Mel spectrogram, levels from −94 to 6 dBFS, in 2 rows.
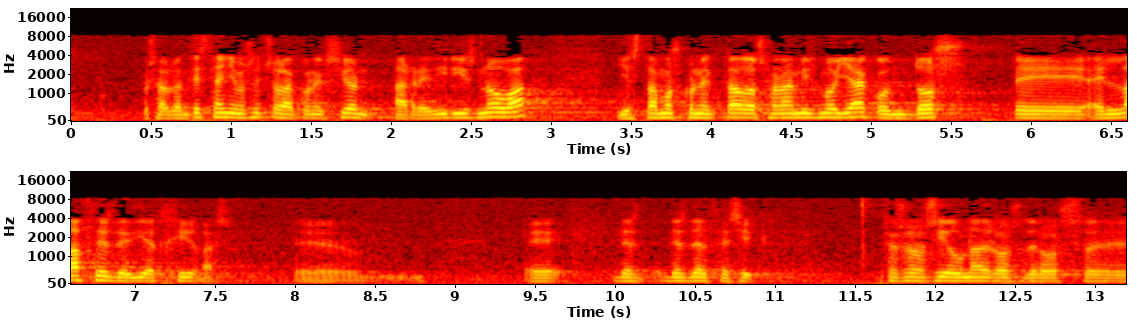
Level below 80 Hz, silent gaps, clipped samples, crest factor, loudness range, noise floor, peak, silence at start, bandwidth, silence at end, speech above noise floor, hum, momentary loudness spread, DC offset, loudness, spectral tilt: -54 dBFS; none; under 0.1%; 20 dB; 9 LU; -48 dBFS; -6 dBFS; 0 s; 8.8 kHz; 0 s; 24 dB; none; 18 LU; under 0.1%; -25 LUFS; -5.5 dB/octave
